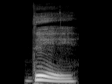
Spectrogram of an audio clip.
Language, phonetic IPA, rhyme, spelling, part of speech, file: Hungarian, [ˈdeː], -deː, dé, noun, Hu-dé.ogg
- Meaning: The name of the Latin script letter D/d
